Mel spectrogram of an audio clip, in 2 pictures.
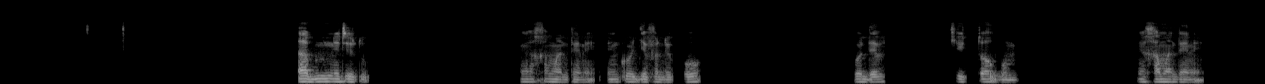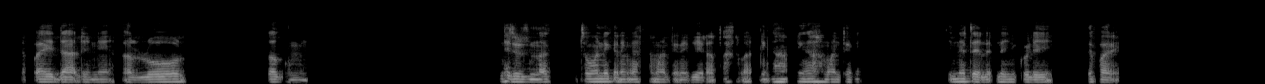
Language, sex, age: Wolof, male, 18-24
